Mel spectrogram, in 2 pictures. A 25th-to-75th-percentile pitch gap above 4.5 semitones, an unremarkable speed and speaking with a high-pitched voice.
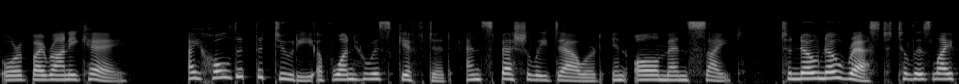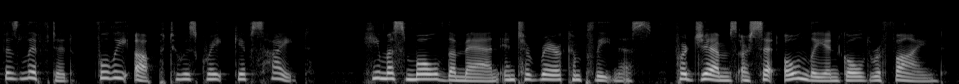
Yes: average, 5.2 semitones; average, 160 wpm; high, 220 Hz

